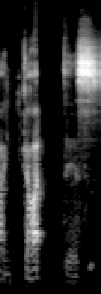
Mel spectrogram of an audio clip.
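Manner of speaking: mock speech through clenched teeth. Retelling a scene and quoting what she says, through gritted teeth. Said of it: "through gritted teeth".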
